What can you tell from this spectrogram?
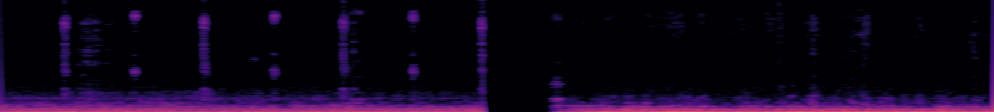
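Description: Steady low rumble of engine and tyre noise heard from inside a moving car's cabin. The sound drops out completely for a moment about halfway through, then comes back a little louder.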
